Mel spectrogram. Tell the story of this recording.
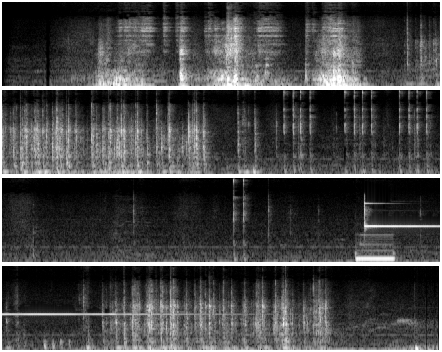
I was sitting at my desk typing on the keyboard. During typing my phone produced a notification sound on the desk.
